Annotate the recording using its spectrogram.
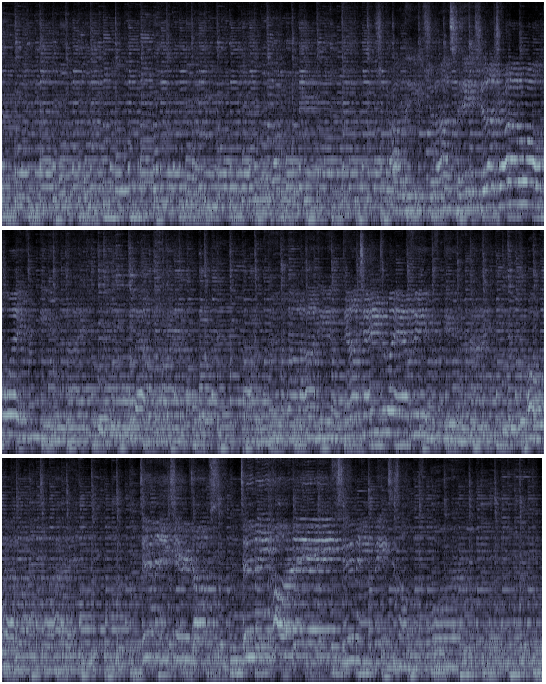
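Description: Live bluegrass band playing: banjo, mandolin, two acoustic guitars and upright bass, with the bass keeping a steady beat under the melody.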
